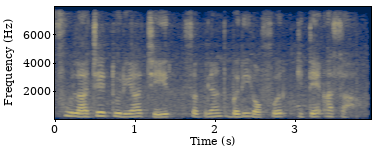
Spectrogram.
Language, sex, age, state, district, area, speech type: Goan Konkani, female, 18-30, Goa, Salcete, rural, read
